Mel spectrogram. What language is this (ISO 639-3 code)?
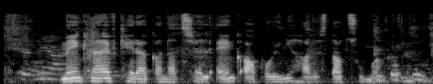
hye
